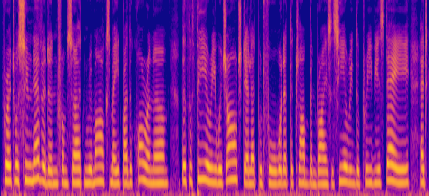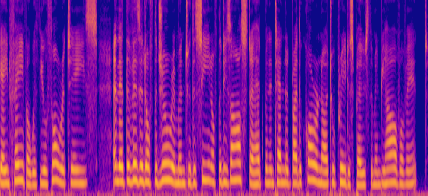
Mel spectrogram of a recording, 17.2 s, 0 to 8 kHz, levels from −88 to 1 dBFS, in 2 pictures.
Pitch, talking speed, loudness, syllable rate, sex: 210 Hz, 215 wpm, -18 LUFS, 5.8 syllables/s, female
